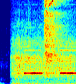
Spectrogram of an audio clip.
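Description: Construction trucks and excavators working at a creek restoration site, with a loud steady engine rumble and a high reversing beep repeating over it, close and continuous.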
